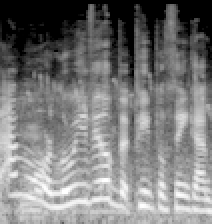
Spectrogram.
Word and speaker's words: Louisville: It's Louisville. I'm more Louisville, but people think I'm saying it wrong.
